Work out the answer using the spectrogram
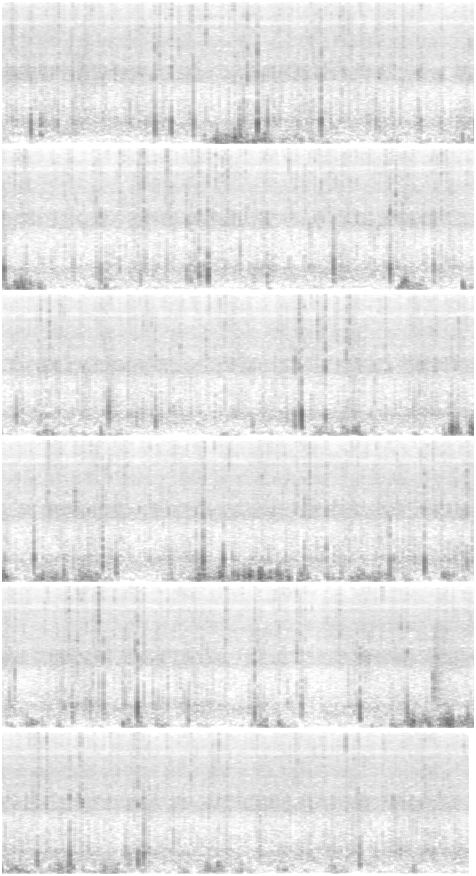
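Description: Steady rain falling on a surface, with many separate drops ticking close by and a low rumble now and then.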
